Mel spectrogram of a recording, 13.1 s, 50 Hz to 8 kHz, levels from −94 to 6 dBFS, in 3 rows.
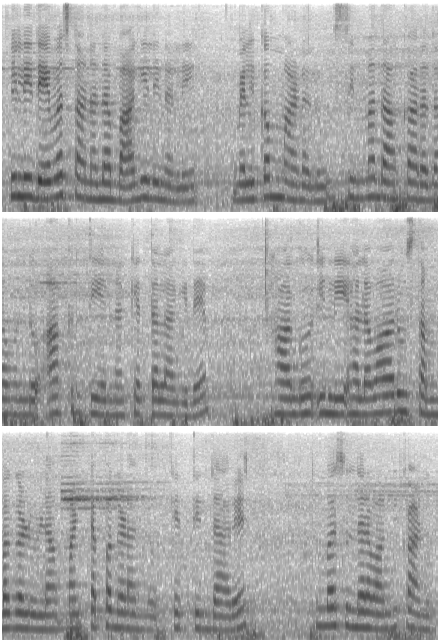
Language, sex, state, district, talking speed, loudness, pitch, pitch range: Kannada, male, Karnataka, Bellary, 70 wpm, -28 LUFS, 230 Hz, 215-245 Hz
